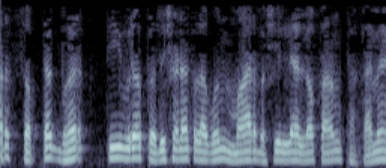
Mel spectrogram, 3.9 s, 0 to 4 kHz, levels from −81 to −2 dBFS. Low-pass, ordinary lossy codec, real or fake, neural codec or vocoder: 3.6 kHz; AAC, 24 kbps; real; none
